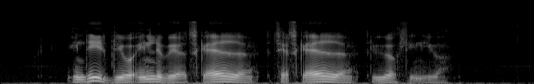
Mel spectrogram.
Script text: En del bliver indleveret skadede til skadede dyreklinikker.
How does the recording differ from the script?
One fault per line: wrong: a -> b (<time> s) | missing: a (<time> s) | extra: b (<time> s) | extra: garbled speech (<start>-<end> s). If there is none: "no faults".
no faults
